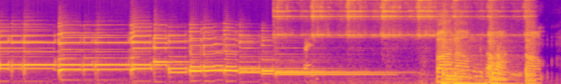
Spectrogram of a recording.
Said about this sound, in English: Which Christmas song starts with this riff? Take a listen.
